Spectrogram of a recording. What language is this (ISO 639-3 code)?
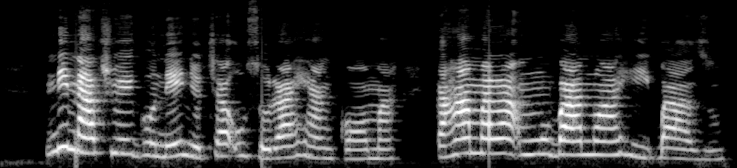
ibo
